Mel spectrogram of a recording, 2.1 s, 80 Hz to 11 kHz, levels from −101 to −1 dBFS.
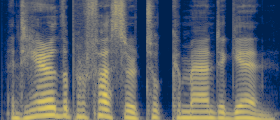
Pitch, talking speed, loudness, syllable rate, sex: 155 Hz, 200 wpm, -18 LUFS, 6.0 syllables/s, male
